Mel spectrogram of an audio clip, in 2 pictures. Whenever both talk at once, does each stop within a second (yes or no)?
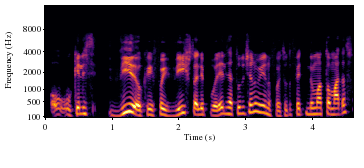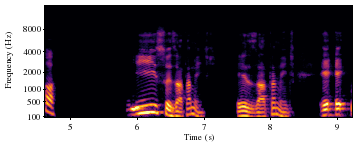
yes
